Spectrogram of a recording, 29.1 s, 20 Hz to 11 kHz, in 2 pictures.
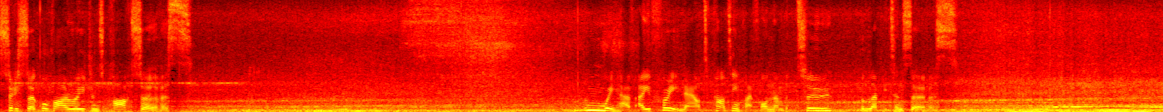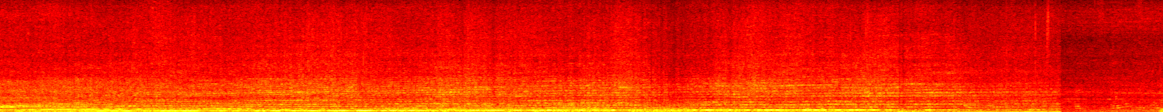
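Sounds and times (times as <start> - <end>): rumble of train wheels: 0.0 - 29.0.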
